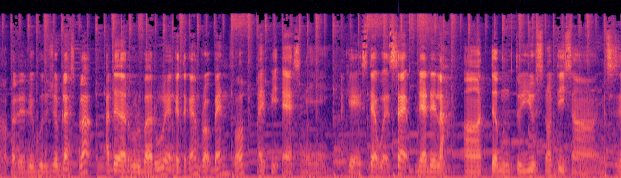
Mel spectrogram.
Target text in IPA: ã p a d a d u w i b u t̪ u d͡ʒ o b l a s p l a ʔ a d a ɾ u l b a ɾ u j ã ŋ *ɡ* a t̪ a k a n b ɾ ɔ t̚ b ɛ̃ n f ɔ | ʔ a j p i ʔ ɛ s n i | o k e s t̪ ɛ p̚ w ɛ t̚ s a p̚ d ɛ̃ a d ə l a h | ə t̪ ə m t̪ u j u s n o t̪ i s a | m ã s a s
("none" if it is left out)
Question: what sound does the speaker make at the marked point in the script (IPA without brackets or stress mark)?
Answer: k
